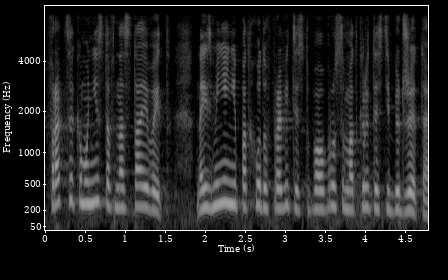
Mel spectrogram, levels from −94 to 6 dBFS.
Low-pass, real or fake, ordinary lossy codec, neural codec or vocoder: 7.2 kHz; fake; none; vocoder, 44.1 kHz, 128 mel bands every 256 samples, BigVGAN v2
